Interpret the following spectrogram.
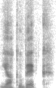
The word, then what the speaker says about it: Jakubik: So, got married about 2 years ago, and my last name is pronounced Jakubik. It is spelled Jakubik.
